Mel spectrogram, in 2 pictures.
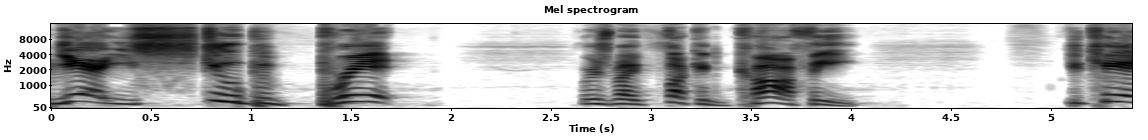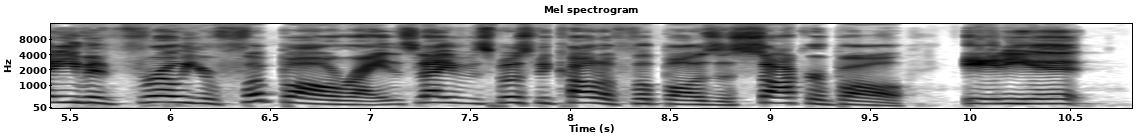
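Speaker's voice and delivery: very high, nasty, mean yelling rant. Acting out a mean American yelling at British people: mean American yelling. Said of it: "a mean American goes to Britain and just yells".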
